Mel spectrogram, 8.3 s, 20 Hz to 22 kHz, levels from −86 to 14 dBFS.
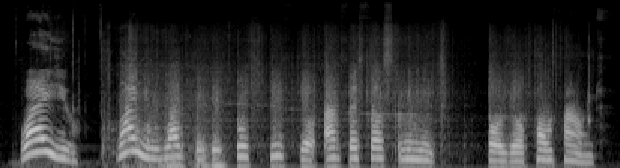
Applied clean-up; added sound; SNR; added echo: neural mask model RNNoise.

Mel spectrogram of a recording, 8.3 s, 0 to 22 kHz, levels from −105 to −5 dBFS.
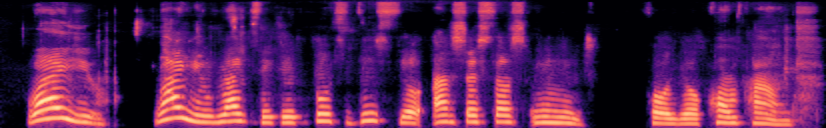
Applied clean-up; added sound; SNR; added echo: neural mask model Resemble Enhance denoiser.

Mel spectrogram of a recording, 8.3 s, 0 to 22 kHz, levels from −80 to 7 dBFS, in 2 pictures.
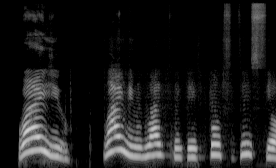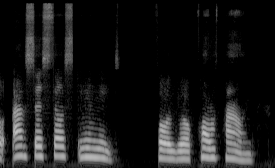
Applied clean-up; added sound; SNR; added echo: neural mask model DeepFilterNet 3.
